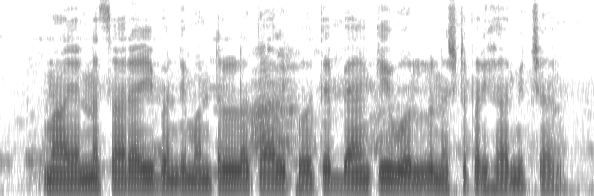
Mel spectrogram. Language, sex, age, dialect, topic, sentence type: Telugu, male, 46-50, Southern, banking, statement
